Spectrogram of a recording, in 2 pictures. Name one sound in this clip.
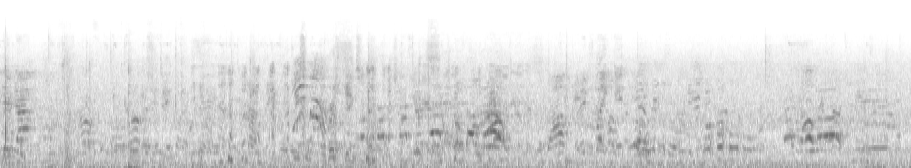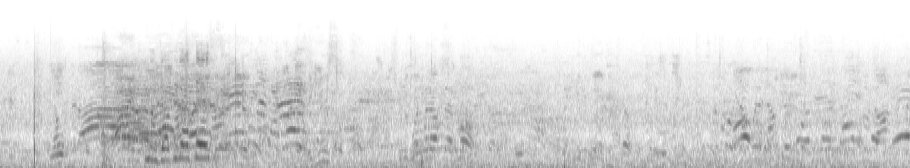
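Men and boys call out and chat at a distance, outdoors.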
